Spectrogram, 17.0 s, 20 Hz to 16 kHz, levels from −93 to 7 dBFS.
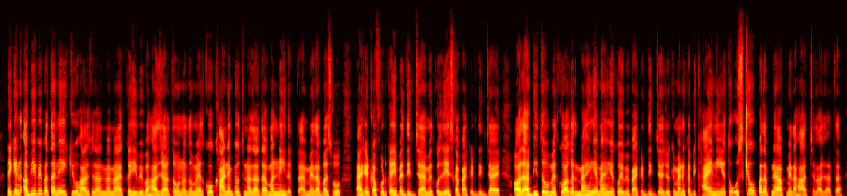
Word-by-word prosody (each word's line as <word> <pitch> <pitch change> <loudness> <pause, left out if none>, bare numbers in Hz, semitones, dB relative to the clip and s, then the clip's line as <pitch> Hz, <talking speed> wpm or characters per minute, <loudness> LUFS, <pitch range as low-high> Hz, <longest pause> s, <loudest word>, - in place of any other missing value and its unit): लेकिन 240 +7 +3
अभी 190 +7 +4
भी 255 0 -1
पता 230 -1 +1
नहीं 225 0 -1
क्यों 210 -1 -2
हाल-फ़िलहाल 185 0 0
में 185 0 -2
मैं 185 0 +1
कहीं 170 +2 0
भी 185 0 -1
बाहर 165 +1 +1
जाता 150 -2 0
हूँ 155 0 -2
ना, 155 0 -2
तो 170 +1 -5
मेरे 175 0 -1
को 205 0 +1
खाने 175 +3 +4
पे 200 - -1
उतना 185 -1 -2
ज़्यादा 175 0 +2
मन 160 -1 0
नहीं 160 -3 0
लगता - - -6
है। 115 - -2
मेरा 140 +2 +1
बस 145 +1 -3
वो 150 +1 0 0.3
पैकेट 160 +5 +5
का 185 - +4
फूड 175 -1 -2
कहीं 165 +1 +3
पे 170 +1 0
दिख 155 0 -2
जाए 155 -1 +3
मेरे 150 0 -2
को 155 - 0
लेज़ 155 +3 0
का 155 - +1
पैकेट 140 -1 -3
दिख 135 -1 -8
जाए। 135 0 +2 0.3
और 155 +3 +8
अभी 155 +4 +5
तो 200 -1 +3
मेरे 190 -1 0
को - - 0
अगर 190 +1 +2
महँगे-महँगे 195 +2 +1
कोई 170 -1 -2
भी 160 0 -5
पैकेट 145 +1 -2
दिख 140 -1 -8
जाए 135 0 -2
जो 140 +1 -4
कि 150 +3 -10
मैंने 145 +1 0
कभी 150 0 -6
खाए 150 +4 +2
नहीं 155 -3 -2
है 190 - -1
तो 235 - -4
उसके 215 +5 -2
ऊपर 235 -4 0
अपने 195 -2 -1
आप 175 -1 +2
मेरा 150 -1 0
हाथ 135 - 0
चला 115 -1 -6
जाता 115 - -8
है। - - -8
170 Hz, 255 wpm, -24 LUFS, 150-190 Hz, 0.3 s, और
